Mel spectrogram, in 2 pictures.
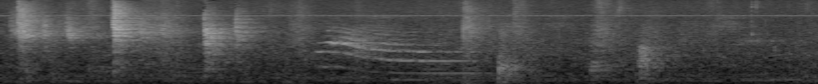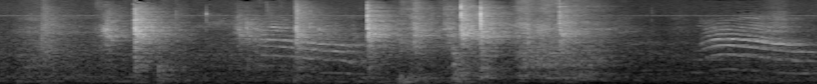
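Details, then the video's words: Two Siamese cats talking to each other trade loud, drawn-out, wailing meows that swoop up then down. Calls come in quick succession, several overlapping in the second half, with sharp clicks between. "two siamese cats talking to each other"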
